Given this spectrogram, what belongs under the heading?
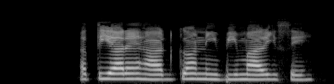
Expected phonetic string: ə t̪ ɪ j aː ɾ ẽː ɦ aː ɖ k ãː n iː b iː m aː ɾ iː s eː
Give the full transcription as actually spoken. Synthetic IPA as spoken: ə t̪ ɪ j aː ɾ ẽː ɦ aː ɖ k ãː n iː b iː m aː ɾ iː s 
